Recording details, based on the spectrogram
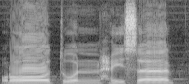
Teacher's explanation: Kemudian ratun ada mad tabi'i pada lafal ra, dan ra-nya di sini dibaca dengan tafkhim karena ra-nya dibaca berharakat fathah, maka dia dibaca dengan tebal.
